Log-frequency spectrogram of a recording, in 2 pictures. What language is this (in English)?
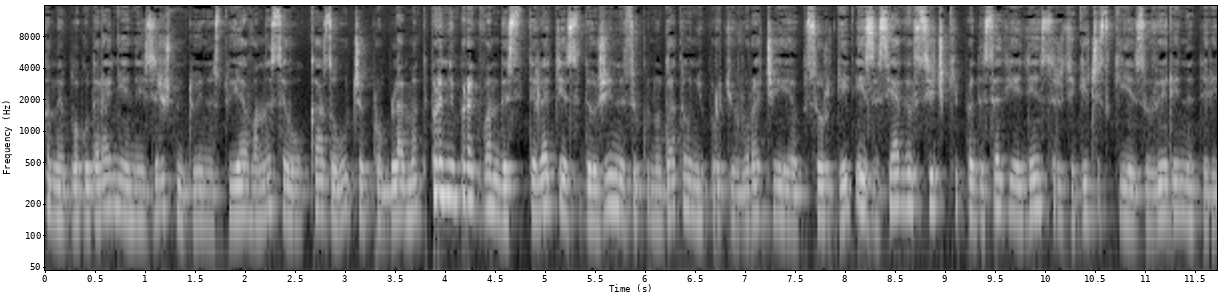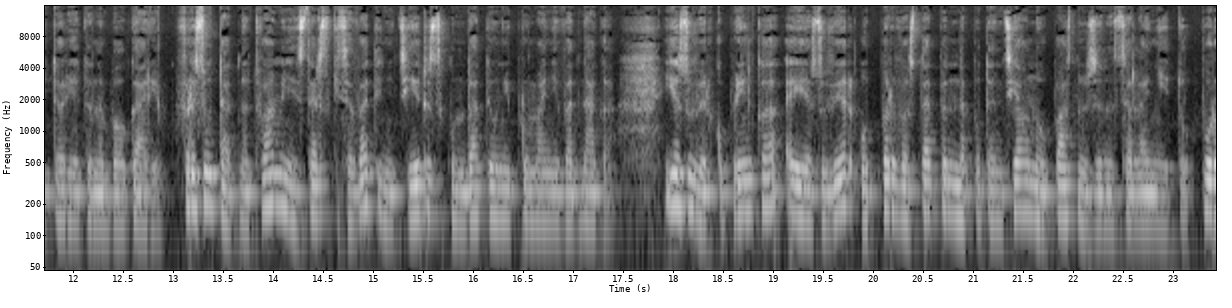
Bulgarian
